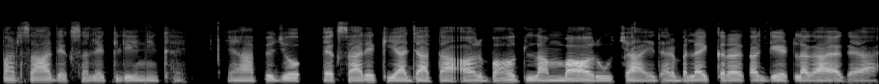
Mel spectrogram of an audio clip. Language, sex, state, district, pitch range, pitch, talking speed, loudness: Hindi, male, Bihar, Jamui, 95-100 Hz, 95 Hz, 165 wpm, -22 LUFS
